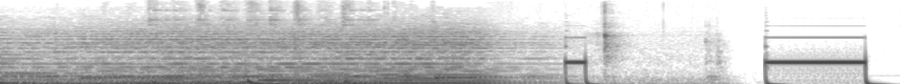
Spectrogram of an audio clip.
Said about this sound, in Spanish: Esto es Onda Cero Algeciras, esto es más de uno Campo de Gibraltar. Segundos tan solo para las señales horarias de la una.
